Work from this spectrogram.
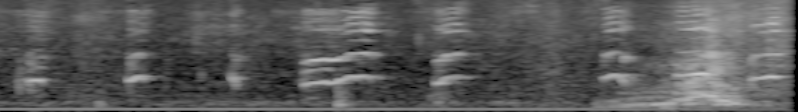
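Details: Four-week-old Irish Terrier pups giving soft, thin whimpers, short rising whines spaced about half a second apart, with a louder rustling burst toward the end over a low hum.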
